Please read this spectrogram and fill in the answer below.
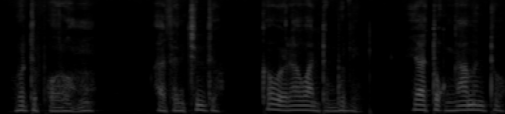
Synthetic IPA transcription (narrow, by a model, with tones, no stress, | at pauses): vu˦ɾti˨po˨ɾo˨mu˦ | a˨sa˨nt͡ʃi˦mto˨ | ka˦we˨ɾa˦wa˦n˨tu˨m˦bu˦t̬ni˨˦ | ja˦to˦kŋa˦mi˦nto˦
